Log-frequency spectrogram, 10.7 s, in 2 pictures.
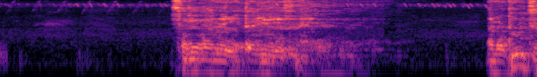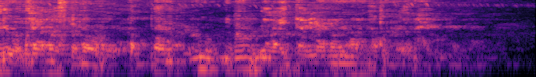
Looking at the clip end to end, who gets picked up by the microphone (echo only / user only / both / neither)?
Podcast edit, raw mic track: echo only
